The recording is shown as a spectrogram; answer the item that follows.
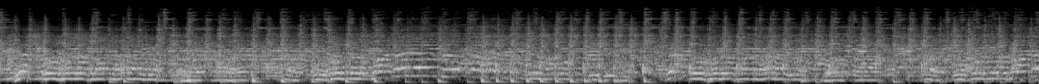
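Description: Red electric violin bowed in a melodic instrumental passage of a Bengali Baul folk song, over a rhythmic drum accompaniment. The drumming quickens into a fast run of strokes in the middle.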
